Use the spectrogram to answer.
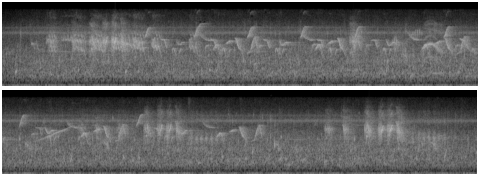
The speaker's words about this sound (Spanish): ¿Puedes oír el Luisito común al inicio? ¿Escuchas el canto repetido del saltapared feliz?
